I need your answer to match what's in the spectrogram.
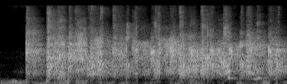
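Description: An audience in a library reading room breaks into applause after a brief quiet moment, at the results ceremony of the regional spring online tournament of amateur poets, 'Poetic Lyre'. A dense, steady wash of many hands clapping at once that stays loud and even throughout, with no voices heard.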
